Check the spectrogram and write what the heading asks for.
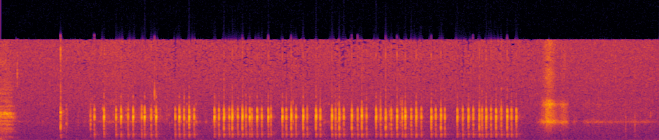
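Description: Fast, dense computer keyboard typing, a rapid run of small key clicks starting about a second in and stopping just after five seconds, with a brief break near two seconds.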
